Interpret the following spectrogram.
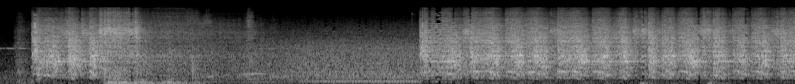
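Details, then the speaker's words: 2002 Honda Civic Si EP3, K20A3, codes P0341, P0300–P0304: long crank, catches, runs weak and uneven, won't idle, misfires under throttle; owner suspects stretched timing chain let cam timing jump, no rattle so no bent valves suspected. "so there you can definitely see it's not starting up right definitely not idling even when i put my foot on the gas it's misfiring quite a bit so the timing is definitely off"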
